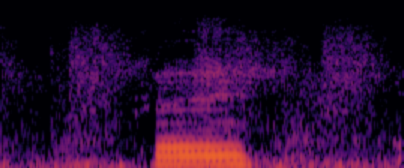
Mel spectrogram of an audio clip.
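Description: A short pitched game chime rings out.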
